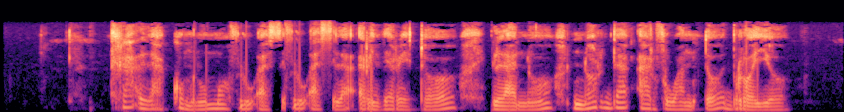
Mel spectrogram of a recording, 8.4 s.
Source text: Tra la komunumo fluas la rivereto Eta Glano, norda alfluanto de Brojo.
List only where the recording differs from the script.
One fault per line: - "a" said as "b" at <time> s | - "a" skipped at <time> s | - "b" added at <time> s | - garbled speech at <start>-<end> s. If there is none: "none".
- "fluas" added at 2.9 s
- "Eta" skipped at 4.3 s
- "de" skipped at 7.2 s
